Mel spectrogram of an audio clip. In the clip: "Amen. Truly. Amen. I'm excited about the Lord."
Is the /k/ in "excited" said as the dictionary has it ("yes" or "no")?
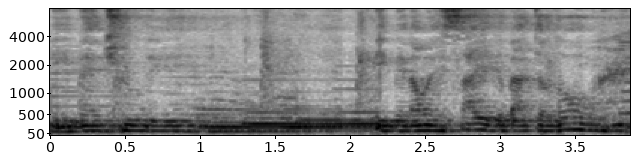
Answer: no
